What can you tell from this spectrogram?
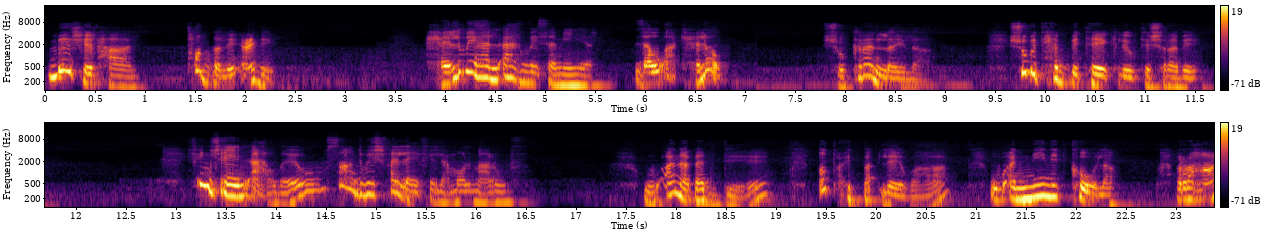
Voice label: dialogue, Arabic MSA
